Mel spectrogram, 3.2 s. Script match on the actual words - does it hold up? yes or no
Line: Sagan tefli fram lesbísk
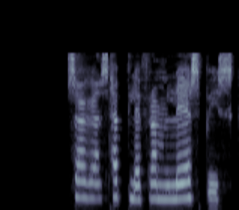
yes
